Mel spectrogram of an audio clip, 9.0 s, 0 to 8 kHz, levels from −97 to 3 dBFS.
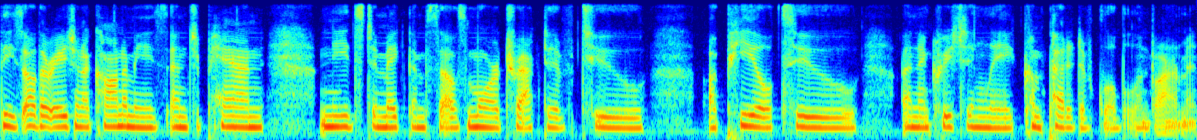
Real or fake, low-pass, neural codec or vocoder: real; 7.2 kHz; none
